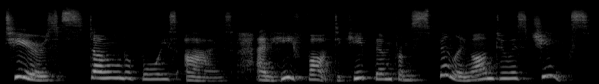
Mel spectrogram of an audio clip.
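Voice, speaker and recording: A woman reading a children's Christmas storybook aloud in an expressive, deliberate way. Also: fairly high pitch. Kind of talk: storybook narration.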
